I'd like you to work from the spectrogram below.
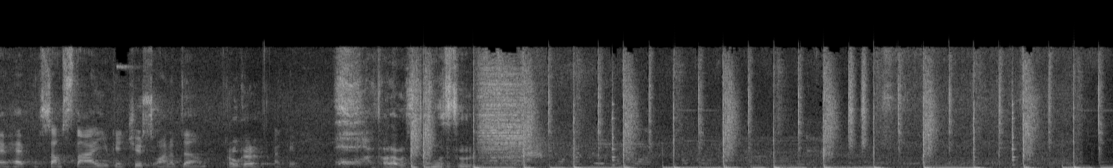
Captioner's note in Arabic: تنهدات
